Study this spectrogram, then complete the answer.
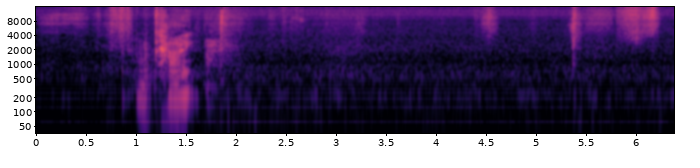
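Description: Paper crinkles and rustles as hands press it down.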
